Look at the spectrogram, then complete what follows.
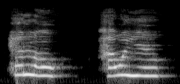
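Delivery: high squawky parrot mimicry; high parrot-like greeting. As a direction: chirp it like a pet parrot. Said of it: "you can teach a parrot to say".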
